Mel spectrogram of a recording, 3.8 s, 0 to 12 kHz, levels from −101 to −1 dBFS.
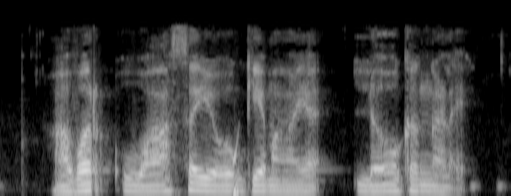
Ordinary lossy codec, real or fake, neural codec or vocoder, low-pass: Opus, 64 kbps; real; none; 7.2 kHz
